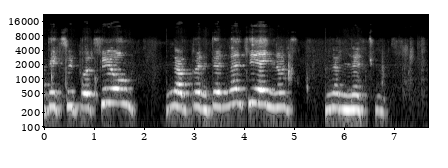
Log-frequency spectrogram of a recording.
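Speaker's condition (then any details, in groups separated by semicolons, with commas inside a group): Cerebral palsy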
